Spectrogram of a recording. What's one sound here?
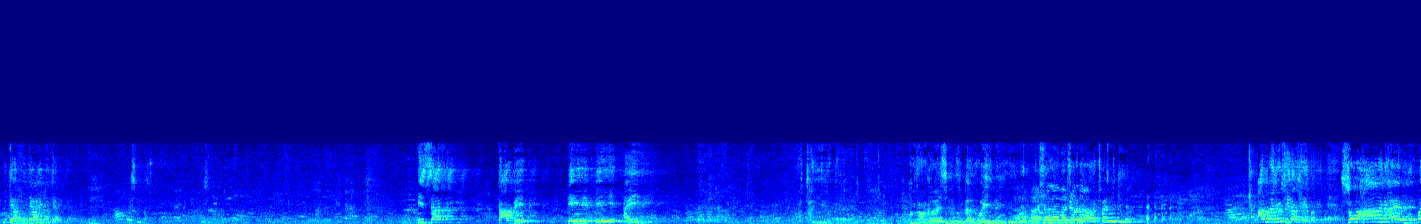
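An elderly man speaks with emotion into a microphone, heard through loudspeakers in an echoing space.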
